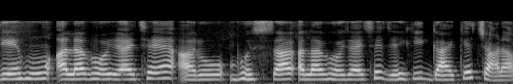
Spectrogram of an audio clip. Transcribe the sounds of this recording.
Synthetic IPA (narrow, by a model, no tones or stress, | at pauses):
jeɦũələɡɦod͡ʒaːet͡ʃʰɛɔ̰ːɾobʱʊsaɾələɡɦod͡ʒaːet͡ʃʰɛd͡ʒeɦkiɡaːjket͡ʃaːɽa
